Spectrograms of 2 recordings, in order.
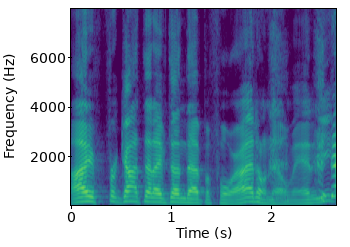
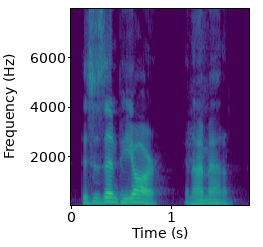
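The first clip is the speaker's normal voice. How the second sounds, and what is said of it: Imitates NPR radio announcer voice. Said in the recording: “I love your NPR voice. You do a good job.”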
